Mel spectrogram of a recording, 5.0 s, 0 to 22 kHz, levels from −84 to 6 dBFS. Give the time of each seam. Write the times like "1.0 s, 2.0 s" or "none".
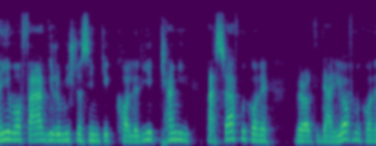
none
